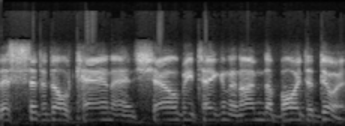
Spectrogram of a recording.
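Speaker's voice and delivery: put-on mid-century old Hollywood transatlantic accent. Reading a line from a 1945 text aloud, in a Hollywood transatlantic accent. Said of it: "you can hear the Hollywood transatlantic accent".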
